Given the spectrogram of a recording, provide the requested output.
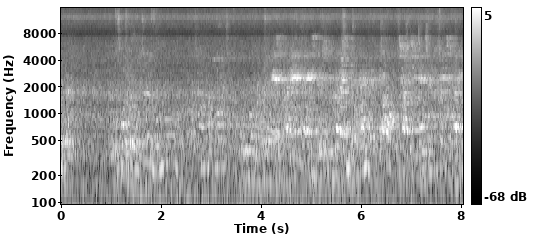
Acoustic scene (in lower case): subway station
